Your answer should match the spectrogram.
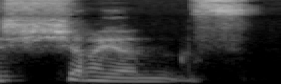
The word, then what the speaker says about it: Shiants: They are called the Shiants, one definite softened syllable, the Shantiles, like a sea shanty, but with the Y trimmed away.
